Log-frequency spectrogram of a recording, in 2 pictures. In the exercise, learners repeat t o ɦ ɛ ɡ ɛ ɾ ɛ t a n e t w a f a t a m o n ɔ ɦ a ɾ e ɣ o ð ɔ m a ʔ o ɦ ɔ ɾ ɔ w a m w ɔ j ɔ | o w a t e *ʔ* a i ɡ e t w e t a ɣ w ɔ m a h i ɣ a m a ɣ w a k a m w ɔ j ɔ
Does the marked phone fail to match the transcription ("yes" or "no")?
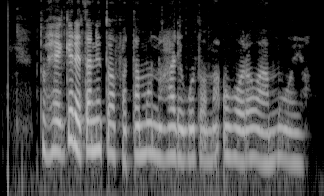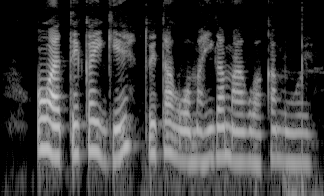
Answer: yes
